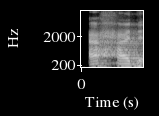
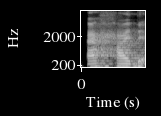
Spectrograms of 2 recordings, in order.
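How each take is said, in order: The two takes are said the same way.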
